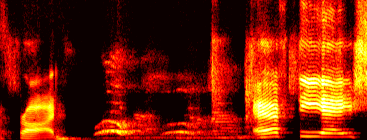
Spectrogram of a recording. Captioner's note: audience cheering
